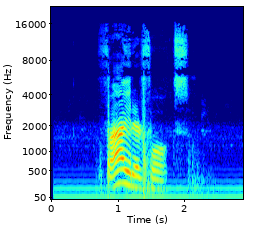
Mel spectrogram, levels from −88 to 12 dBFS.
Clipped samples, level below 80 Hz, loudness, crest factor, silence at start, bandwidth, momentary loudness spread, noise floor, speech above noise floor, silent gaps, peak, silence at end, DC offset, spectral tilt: under 0.1%; -46 dBFS; -16 LUFS; 20 dB; 0.8 s; 16.5 kHz; 20 LU; -46 dBFS; 29 dB; none; -2 dBFS; 0.85 s; under 0.1%; -3.5 dB/octave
